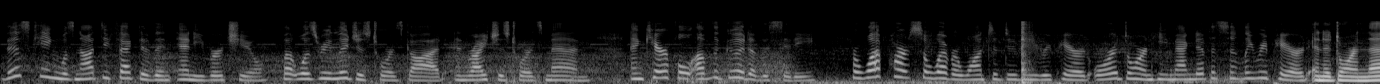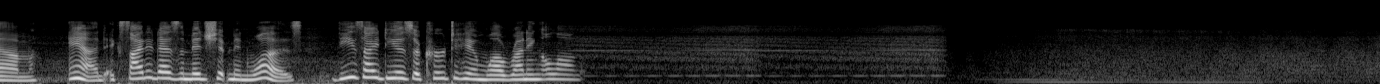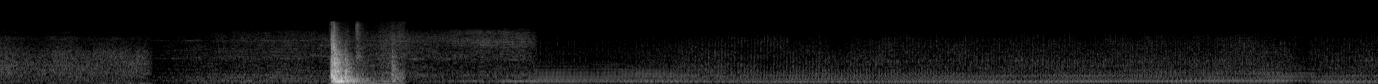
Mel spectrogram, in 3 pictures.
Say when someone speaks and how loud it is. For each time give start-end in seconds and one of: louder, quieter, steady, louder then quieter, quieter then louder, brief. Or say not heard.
0.0-19.6 louder.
